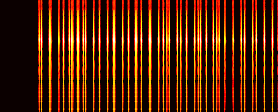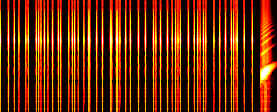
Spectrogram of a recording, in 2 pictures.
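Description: Texting-story app keyboard click sound effect: rapid, irregular typing taps for about ten seconds as a message is typed, ending with a short rising swoosh as it is sent.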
